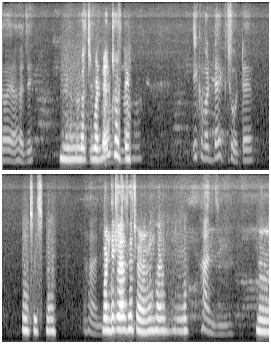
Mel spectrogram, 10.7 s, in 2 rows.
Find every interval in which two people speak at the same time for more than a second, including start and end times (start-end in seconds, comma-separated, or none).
1.3-2.5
